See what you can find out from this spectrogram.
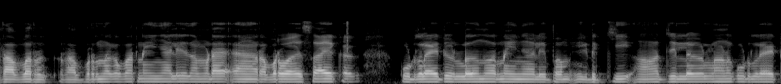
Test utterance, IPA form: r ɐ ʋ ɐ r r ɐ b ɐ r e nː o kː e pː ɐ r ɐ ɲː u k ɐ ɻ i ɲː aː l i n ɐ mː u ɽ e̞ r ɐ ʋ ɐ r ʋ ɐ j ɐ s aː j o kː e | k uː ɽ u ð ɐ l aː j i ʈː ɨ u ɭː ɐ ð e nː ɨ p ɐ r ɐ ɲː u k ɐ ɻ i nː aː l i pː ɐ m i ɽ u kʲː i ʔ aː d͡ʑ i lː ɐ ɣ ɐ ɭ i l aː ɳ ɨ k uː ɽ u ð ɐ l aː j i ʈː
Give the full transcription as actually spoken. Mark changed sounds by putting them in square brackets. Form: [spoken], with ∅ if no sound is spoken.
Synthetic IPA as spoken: r ɐ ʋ ɐ r r ɐ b ɐ r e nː o kː e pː ɐ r ɐ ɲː u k ɐ ɻ i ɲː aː l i n ɐ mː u ɽ e̞ r ɐ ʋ ɐ r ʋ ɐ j ɐ s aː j o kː e | k uː ɽ u ð ɐ l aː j i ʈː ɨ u ɭː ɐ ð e nː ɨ p ɐ r ɐ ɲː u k ɐ ɻ i [ɲː] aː l i pː ɐ m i ɽ u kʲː i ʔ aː d͡ʑ i lː ɐ ɣ ɐ ɭ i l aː ɳ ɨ k uː ɽ u ð ɐ l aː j i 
